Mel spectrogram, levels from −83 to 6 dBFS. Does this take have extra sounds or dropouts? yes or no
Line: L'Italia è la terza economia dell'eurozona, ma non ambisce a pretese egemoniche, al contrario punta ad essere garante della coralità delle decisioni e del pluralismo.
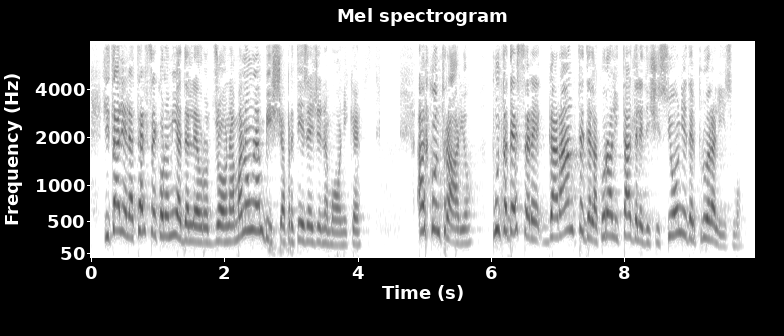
no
